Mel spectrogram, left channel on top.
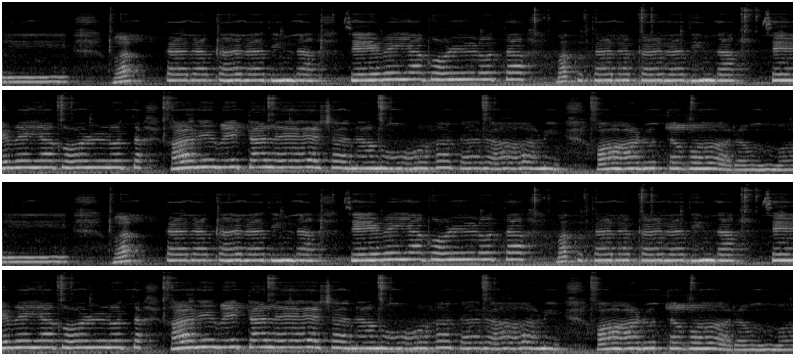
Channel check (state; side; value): identical; both; correlation 1.00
